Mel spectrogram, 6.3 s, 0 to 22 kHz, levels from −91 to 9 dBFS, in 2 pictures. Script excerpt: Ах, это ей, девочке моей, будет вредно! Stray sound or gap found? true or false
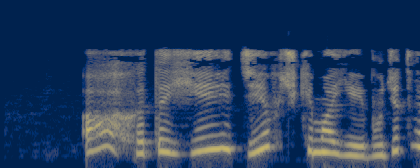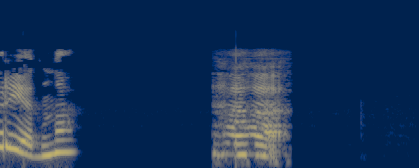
true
